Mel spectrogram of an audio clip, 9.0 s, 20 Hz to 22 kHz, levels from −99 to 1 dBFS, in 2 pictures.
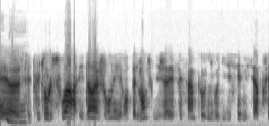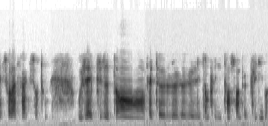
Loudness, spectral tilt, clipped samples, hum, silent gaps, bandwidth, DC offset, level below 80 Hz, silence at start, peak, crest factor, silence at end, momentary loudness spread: -21 LUFS; -4.5 dB/octave; under 0.1%; none; none; 8.2 kHz; under 0.1%; -74 dBFS; 0 s; -2 dBFS; 18 dB; 0 s; 16 LU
